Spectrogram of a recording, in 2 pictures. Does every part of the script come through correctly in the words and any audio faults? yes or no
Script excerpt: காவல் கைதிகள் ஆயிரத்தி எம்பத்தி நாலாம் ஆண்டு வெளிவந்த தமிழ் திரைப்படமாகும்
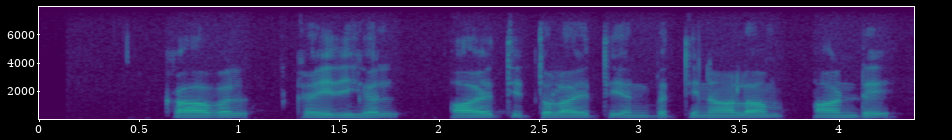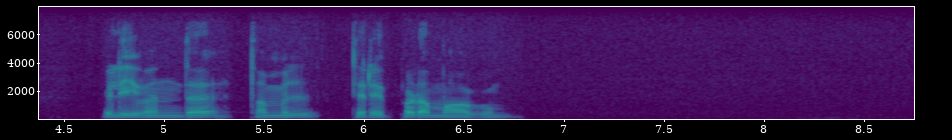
no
